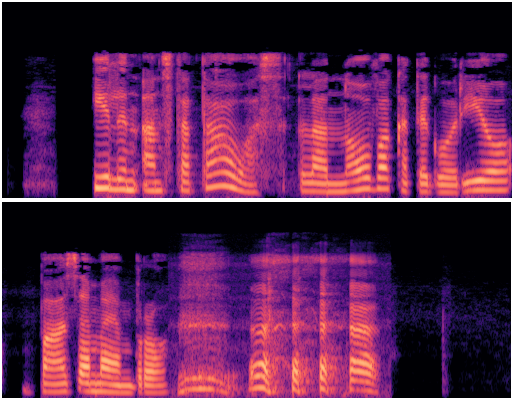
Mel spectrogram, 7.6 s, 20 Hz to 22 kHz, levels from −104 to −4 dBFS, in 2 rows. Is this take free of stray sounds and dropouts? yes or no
no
